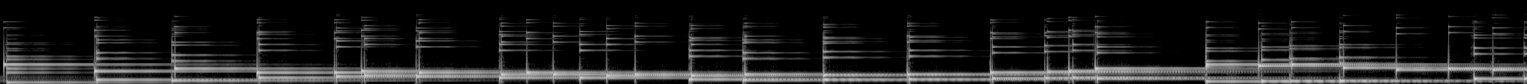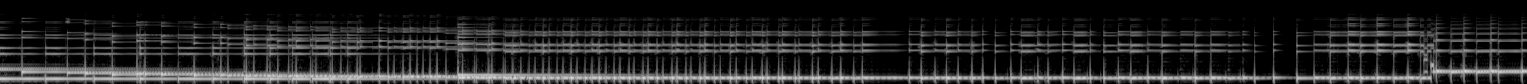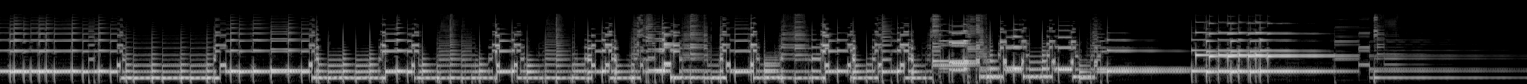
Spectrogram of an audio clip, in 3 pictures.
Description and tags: Yamaha PSS-370 - Sounds Row 4 - 18
Recordings of a Yamaha PSS-370 keyboard with built-in FM-synthesizer
Keyboard, PSS-370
